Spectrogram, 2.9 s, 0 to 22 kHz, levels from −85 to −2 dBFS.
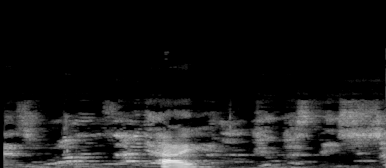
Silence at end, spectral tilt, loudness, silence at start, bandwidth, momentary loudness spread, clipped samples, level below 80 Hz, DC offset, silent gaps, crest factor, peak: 0 s; -2.5 dB/octave; -20 LUFS; 0 s; 9.4 kHz; 21 LU; under 0.1%; -58 dBFS; under 0.1%; none; 22 dB; -2 dBFS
